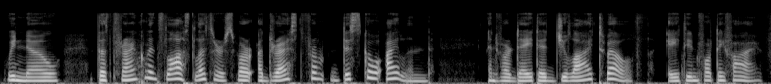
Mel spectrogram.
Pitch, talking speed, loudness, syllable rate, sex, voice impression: 195 Hz, 150 wpm, -19 LUFS, 4.9 syllables/s, female, feminine, adult-like, tensed, slightly powerful, slightly bright, slightly soft, slightly raspy, intellectual, calm, friendly, reassuring, elegant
